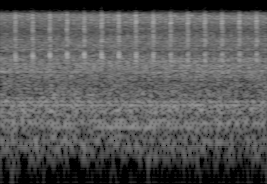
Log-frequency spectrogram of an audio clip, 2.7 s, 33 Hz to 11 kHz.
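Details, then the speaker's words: 2006 BMW Z4 3.0si, about 19,066 miles, at idle: sharp even tick five or six times a second, steady top-end knock persisting after lifters were replaced. "Z4 3.0 SI it was in once before to have the lifters changed to try to get rid of this knock but uh it didn't do anything as you can tell"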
